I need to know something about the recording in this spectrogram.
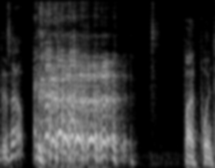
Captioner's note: laughs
